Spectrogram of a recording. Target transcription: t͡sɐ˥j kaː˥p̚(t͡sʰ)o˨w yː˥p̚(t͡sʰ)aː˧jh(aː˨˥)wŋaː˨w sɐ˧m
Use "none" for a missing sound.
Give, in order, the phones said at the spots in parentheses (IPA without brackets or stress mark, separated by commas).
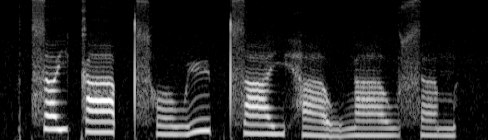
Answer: t͡sʰ, t͡s, aː˨˩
